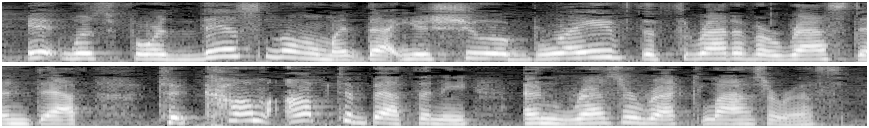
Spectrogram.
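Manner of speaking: usual speaking voice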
